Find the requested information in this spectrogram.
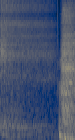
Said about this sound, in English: It sounded like a pant, but that's okay.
